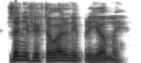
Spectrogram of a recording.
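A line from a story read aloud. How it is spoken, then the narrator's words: Dejected sigh. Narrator (Russian): удрученно вздохнул юноша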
